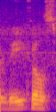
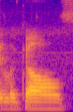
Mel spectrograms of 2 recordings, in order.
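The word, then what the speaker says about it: Légal: defender King worst offender Legault made or legals made depending on who's pronouncing it for a long time he did legals and then I heard a bunch of strong players say 'la Gauls and said I'm a snob that says the Gauls sorry 42 in the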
